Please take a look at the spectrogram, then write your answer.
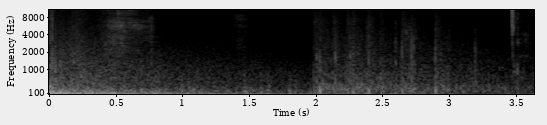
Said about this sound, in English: Artillery right into this chokehold.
